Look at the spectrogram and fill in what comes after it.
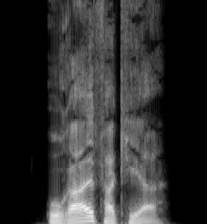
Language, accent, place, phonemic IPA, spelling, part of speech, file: German, Germany, Berlin, /oˈʁaːlfɛɐ̯ˌkeːɐ̯/, Oralverkehr, noun, De-Oralverkehr.ogg
- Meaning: oral sex (stimulation of the genitals using the mouth)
